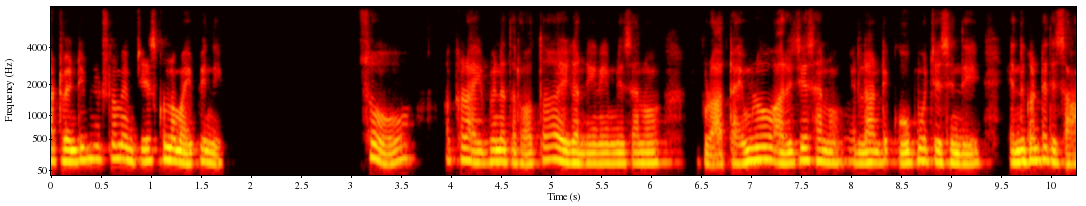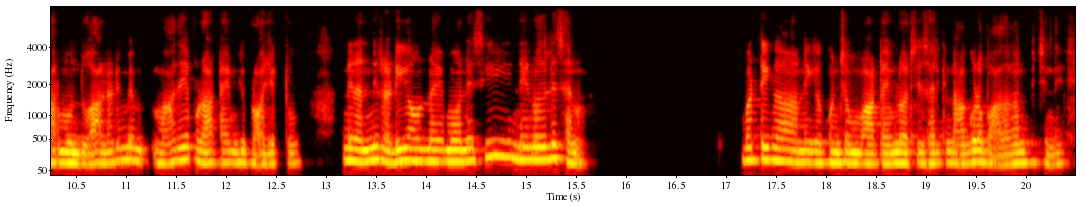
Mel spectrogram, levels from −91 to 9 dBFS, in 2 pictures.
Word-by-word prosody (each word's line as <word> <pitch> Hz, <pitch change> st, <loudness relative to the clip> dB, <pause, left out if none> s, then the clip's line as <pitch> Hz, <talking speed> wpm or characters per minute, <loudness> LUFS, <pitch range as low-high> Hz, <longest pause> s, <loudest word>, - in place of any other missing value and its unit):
ఆ -, -, 0 dB
20 165 Hz, +2 st, +3 dB
మినిట్స్‌లో 195 Hz, +1 st, -4 dB
మేము 175 Hz, -4 st, -1 dB
చేసుకున్నాం 165 Hz, 0 st, +2 dB
అయిపేంది. 140 Hz, -1 st, -1 dB, 1.5 s
సో 220 Hz, -, 0 dB, 0.7 s
అక్కడ 180 Hz, +1 st, -4 dB
అయిపోయిన 160 Hz, +2 st, +1 dB
తర్వాత 140 Hz, +1 st, -4 dB, 0.2 s
ఇగ 150 Hz, 0 st, +3 dB
నేనేం 140 Hz, 0 st, 0 dB
చేశాను, 145 Hz, 0 st, -1 dB, 0.5 s
ఇప్పుడు 140 Hz, -5 st, -4 dB
ఆ -, -, -2 dB
టైంలో 160 Hz, +7 st, +1 dB, 0.2 s
అరిచేశాను. 155 Hz, +2 st, 0 dB, 0.2 s
ఎలా 140 Hz, +1 st, 0 dB
అంటే 145 Hz, +1 st, -2 dB
కోపమొచ్చేసింది. 145 Hz, -2 st, +1 dB, 0.4 s
ఎందుకంటే 170 Hz, +4 st, +3 dB
అది 155 Hz, -3 st, -1 dB
సార్ 135 Hz, -, -2 dB
ముందు 140 Hz, -1 st, +4 dB
ఆల్రెడీ 145 Hz, +4 st, -2 dB
మేము 175 Hz, -3 st, 0 dB, 0.2 s
మాదే 160 Hz, +6 st, -1 dB
ఇప్పుడు 165 Hz, -6 st, -1 dB
ఆ -, -, -1 dB
టైంకి 150 Hz, 0 st, -1 dB
ప్రాజెక్టు 135 Hz, -1 st, -4 dB, 0.5 s
నేను 175 Hz, -1 st, +4 dB
అన్ని 180 Hz, +4 st, +5 dB
రెడీ‌గా 165 Hz, +3 st, +3 dB
ఉన్నాయేమో 165 Hz, -1 st, +2 dB
అనేసి 170 Hz, +6 st, -1 dB, 0.3 s
నేను 185 Hz, 0 st, +2 dB
వదిలేసాను. 190 Hz, -8 st, +1 dB, 1.6 s
బట్ 185 Hz, +1 st, -1 dB
ఇగా 180 Hz, -1 st, +1 dB
అన్నిగ 150 Hz, -1 st, 0 dB
కొంచుం 145 Hz, -1 st, +3 dB, 0.2 s
ఆ -, -, +4 dB
టైంలో 140 Hz, +1 st, +3 dB
అరిచేసరికి 140 Hz, +1 st, -3 dB
నాకు 135 Hz, 0 st, -1 dB
గూడా 155 Hz, 0 st, +4 dB
బాధగా 130 Hz, 0 st, -2 dB
అనిపిచ్చింది. 145 Hz, -2 st, -4 dB
150 Hz, 145 wpm, -24 LUFS, 140-170 Hz, 1.6 s, అన్ని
